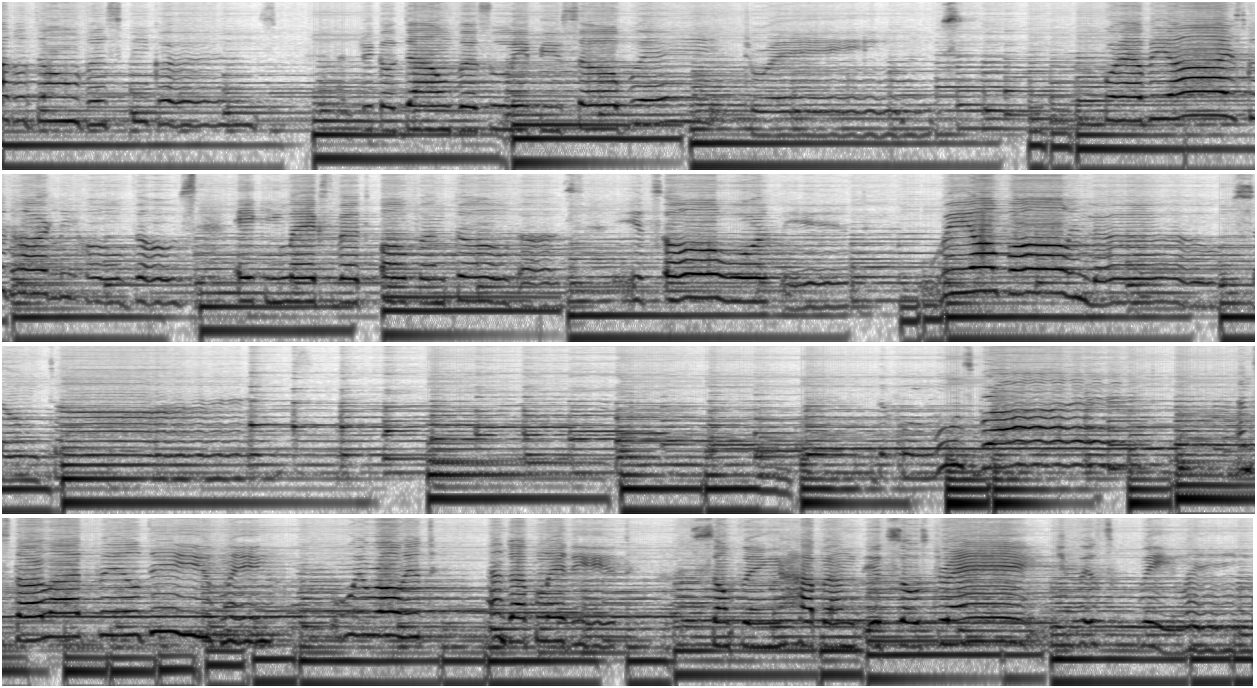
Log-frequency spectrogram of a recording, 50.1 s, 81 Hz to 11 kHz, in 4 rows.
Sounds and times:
Music: 0:00.0 - 0:50.1.

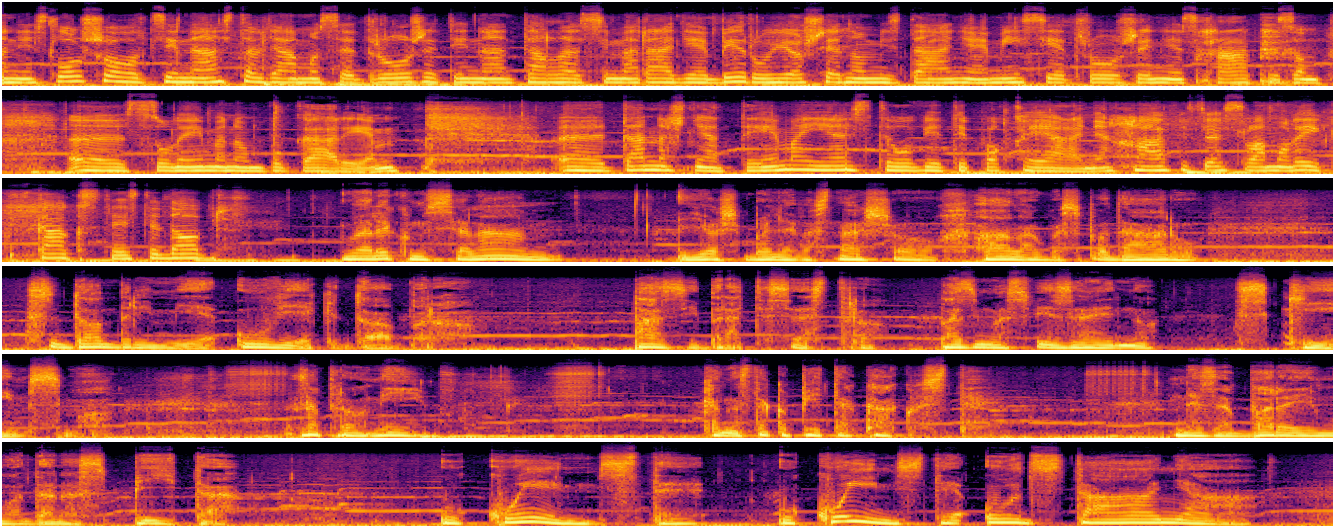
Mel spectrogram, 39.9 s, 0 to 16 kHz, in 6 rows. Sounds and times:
Speech: 0:00.0 - 0:19.3, 0:20.1 - 0:22.3, 0:23.1 - 0:34.5, 0:35.5 - 0:39.6
Music: 0:00.0 - 0:39.9.

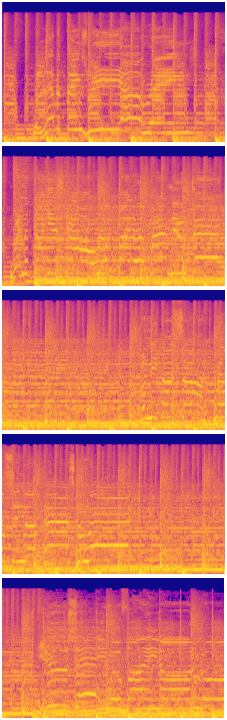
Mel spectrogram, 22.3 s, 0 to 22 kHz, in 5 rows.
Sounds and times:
Happy music: 0:00.0 - 0:22.2
Soul music: 0:00.0 - 0:22.2.

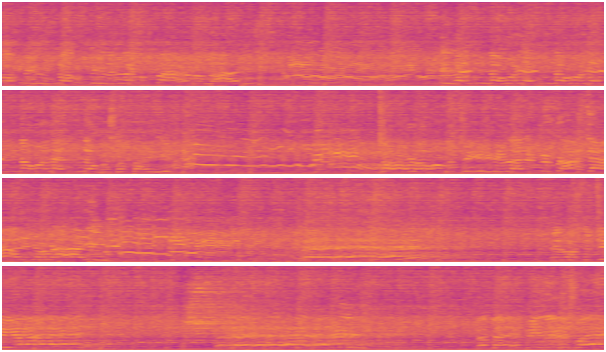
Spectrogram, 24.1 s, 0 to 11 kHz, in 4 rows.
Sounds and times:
Punk rock: 0:00.0 - 0:24.0.

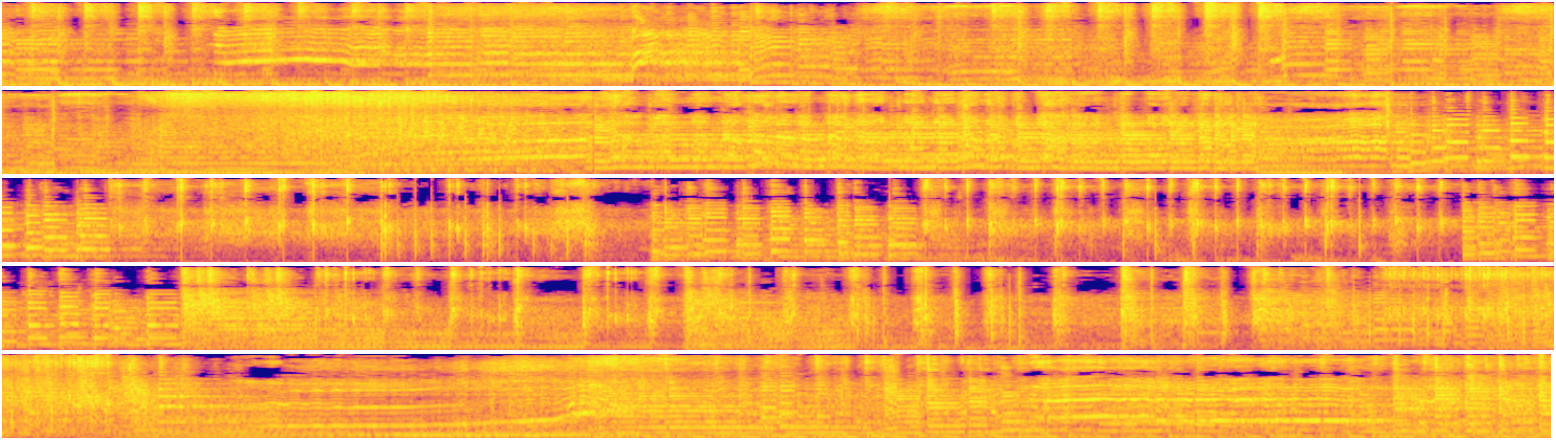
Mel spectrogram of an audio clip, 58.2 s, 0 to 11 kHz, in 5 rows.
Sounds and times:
Music: 0:00.0 - 0:58.1.

